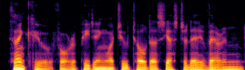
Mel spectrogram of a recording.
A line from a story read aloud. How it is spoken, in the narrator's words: she said dryly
